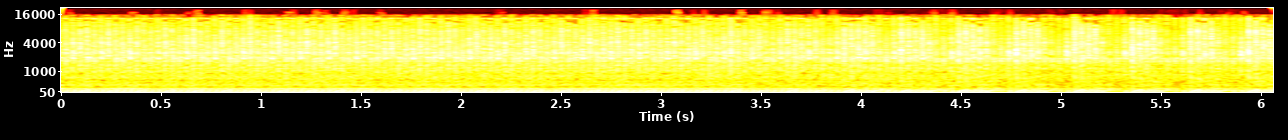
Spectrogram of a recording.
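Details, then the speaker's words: Mustang skid steer diesel after one injector cleaned and reinstalled: heavy low clatter, uneven lumpy beat about three knocks a second, still running rough; another injector pulled found very dirty. "so it's still kind of run not that great"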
